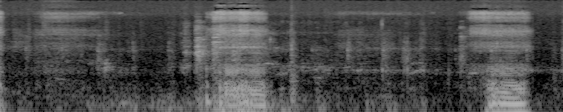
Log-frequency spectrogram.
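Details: Sleeping Beagle with a characteristic loud snore, two short rasping low snores about four seconds apart over faint background breathing.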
